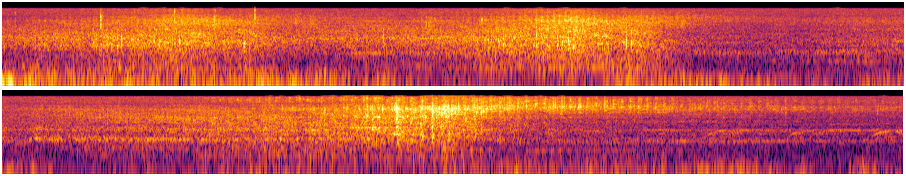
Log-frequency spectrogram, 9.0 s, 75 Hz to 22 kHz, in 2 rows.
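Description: Kotoden 600-series electric train approaching at low speed: a steady low rumble of wheels and motors that swells twice. A thin, high squeal, typical of brakes as the train slows for the station, sets in near the end.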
